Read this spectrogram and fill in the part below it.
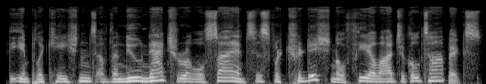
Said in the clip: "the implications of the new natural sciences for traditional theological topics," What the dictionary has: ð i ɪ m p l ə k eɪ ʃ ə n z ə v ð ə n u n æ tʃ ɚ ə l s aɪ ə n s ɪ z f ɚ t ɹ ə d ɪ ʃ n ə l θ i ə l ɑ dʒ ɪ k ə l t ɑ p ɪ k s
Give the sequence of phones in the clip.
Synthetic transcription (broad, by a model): ð i ɪ m p l ə k eɪ ʃ ə n z ə v ð ə n u n æ tʃ ɚ ə l s aɪ ə n s ɪ z f ɚ t ɹ ə d ɪ ʃ n ə l θ i ə l ɑ dʒ ɪ k ə l t ɑ p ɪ k s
